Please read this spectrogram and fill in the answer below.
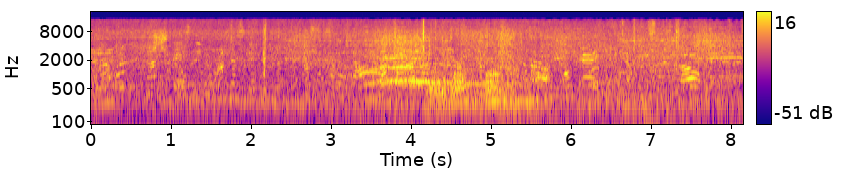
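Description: Engines of autocross race cars over 1800 cc running hard on a dirt track, with pitch rising and falling as they rev, loudest about halfway through.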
